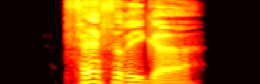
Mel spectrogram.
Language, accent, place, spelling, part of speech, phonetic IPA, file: German, Germany, Berlin, pfefferiger, adjective, [ˈp͡fɛfəʁɪɡɐ], De-pfefferiger.ogg
- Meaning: 1. comparative degree of pfefferig 2. inflection of pfefferig: strong/mixed nominative masculine singular 3. inflection of pfefferig: strong genitive/dative feminine singular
